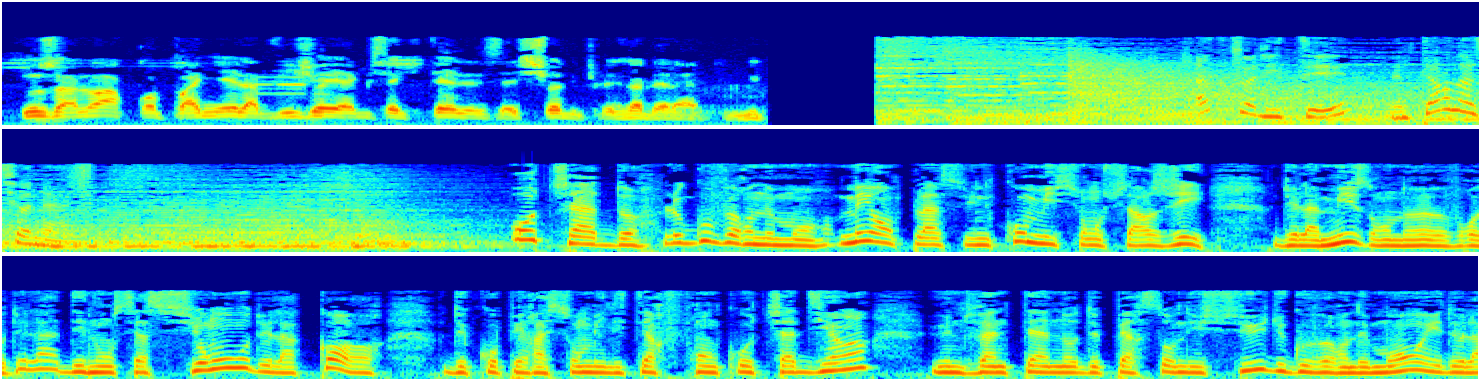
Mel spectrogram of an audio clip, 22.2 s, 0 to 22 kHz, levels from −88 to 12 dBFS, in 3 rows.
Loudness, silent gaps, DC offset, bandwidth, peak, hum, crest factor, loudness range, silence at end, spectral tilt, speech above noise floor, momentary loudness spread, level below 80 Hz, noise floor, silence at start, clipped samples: -16 LUFS; none; under 0.1%; 8 kHz; 0 dBFS; none; 16 dB; 5 LU; 0 s; -6.5 dB/octave; 20 dB; 8 LU; -40 dBFS; -35 dBFS; 0.1 s; under 0.1%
